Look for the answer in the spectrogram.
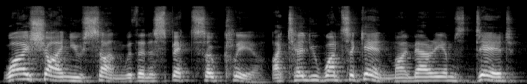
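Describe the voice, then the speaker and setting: An older man playing a grief-stricken, remorseful tyrant king in a staged reading of verse tragedy, declaiming in measured lines. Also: high-pitched. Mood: remorseful despair. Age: older, around 70. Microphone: lectern microphone.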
